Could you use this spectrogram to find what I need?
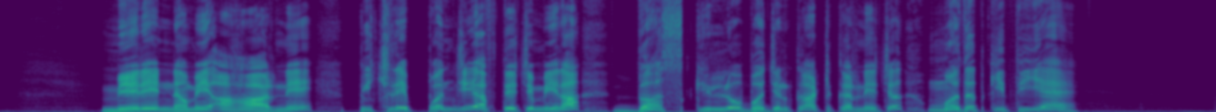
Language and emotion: Dogri, happy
